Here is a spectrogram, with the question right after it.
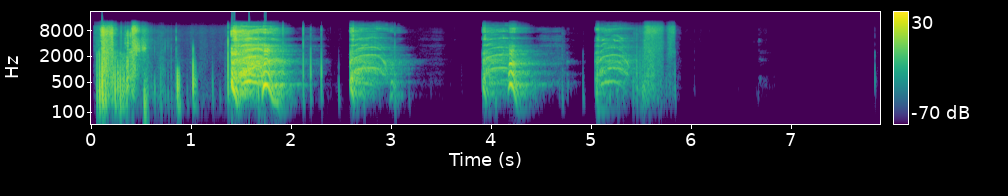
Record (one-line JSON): {"three_cough_length": "7.9 s", "three_cough_amplitude": 31187, "three_cough_signal_mean_std_ratio": 0.31, "survey_phase": "beta (2021-08-13 to 2022-03-07)", "age": "65+", "gender": "Male", "wearing_mask": "No", "symptom_cough_any": true, "symptom_runny_or_blocked_nose": true, "smoker_status": "Ex-smoker", "respiratory_condition_asthma": false, "respiratory_condition_other": false, "recruitment_source": "REACT", "submission_delay": "2 days", "covid_test_result": "Negative", "covid_test_method": "RT-qPCR", "influenza_a_test_result": "Negative", "influenza_b_test_result": "Negative"}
